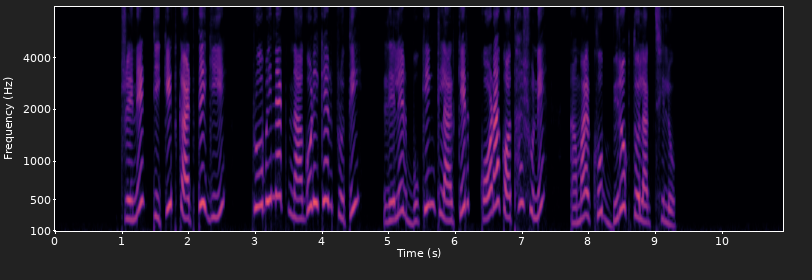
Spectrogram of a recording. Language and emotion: Bengali, disgusted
